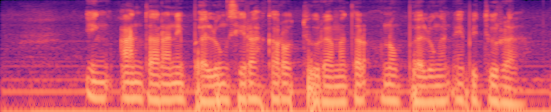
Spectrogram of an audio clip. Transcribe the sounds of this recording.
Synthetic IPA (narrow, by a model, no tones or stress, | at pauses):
ʔɪŋant̪aɾaneb̥a̤luŋsiɾahkaɾod̪̥ṳɾamat̪ərɔnɔb̥a̤luŋanʔepid̪̥ṳɾal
